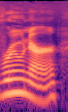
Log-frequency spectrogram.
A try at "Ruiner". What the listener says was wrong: Runer? Runer. runes? A ruiner. runer sounds like you're saying the word rune like you're like you're someone who does stuff with runes. Ruiner. Ruiner.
